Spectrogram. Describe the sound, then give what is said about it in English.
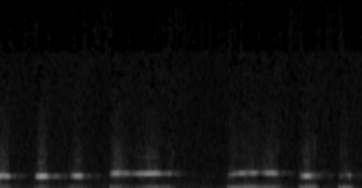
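Someone whistles a short, lilting tune in a series of clear notes, accompanied by soft rhythmic low thumps, moderately loud. “He could have just waltzed all the way to heaven. Just whistled.”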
